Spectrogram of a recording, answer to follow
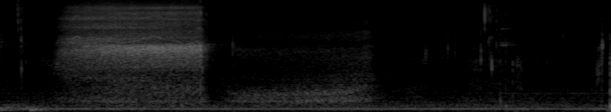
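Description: A vaper drawing on a dripping atomizer (RDA) built with fused Clapton coils: a hissing inhale through the device lasting about a second and a half, followed by a softer, lower breath as the vapor is exhaled.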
